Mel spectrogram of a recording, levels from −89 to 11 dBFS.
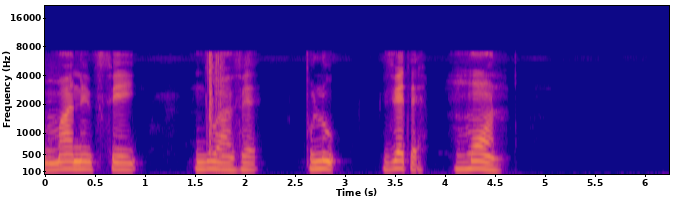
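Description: From the start the speech sounds dull and smeared, with nothing above about 6.9 kHz and a rough, fluttery noise clinging to voiced sounds. That's heavy codec damage, likely from Dolby Digital compression at a bitrate around 48 kbps, where many frequency lines are filled with dither noise instead of real detail.

At 1.62 to 1.81 s there's a burst of dense, uneven scratching, only a little quieter than the speech itself. That's cable scratch noise, likely a worn cable or connector being moved and its contact resistance jumping around for that moment.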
